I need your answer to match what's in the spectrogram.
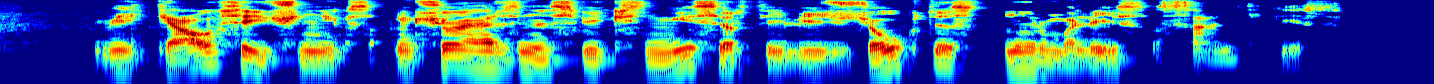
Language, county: Lithuanian, Kaunas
